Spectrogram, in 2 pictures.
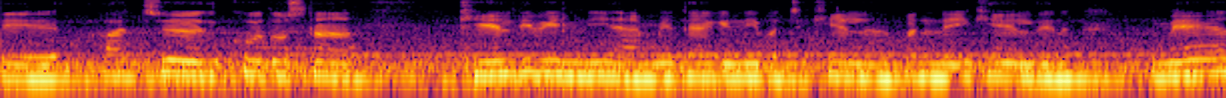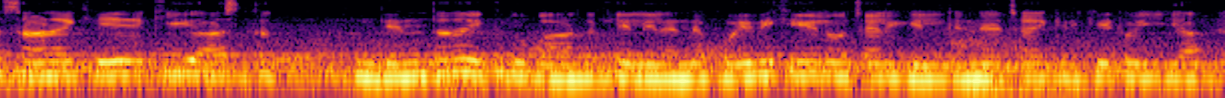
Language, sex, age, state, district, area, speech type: Dogri, male, 18-30, Jammu and Kashmir, Udhampur, urban, spontaneous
